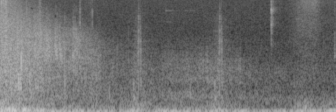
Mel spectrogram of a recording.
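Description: The Confringo fire spell in the Hogwarts Legacy video game goes off as a heavy, rumbling blast that opens loud and booming, then settles into a sustained low roar with a few faint crackles, and no one talks over it.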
